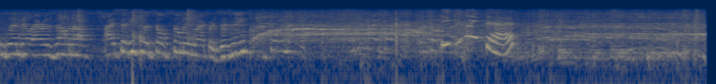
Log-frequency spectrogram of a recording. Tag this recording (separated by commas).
Speech, Music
